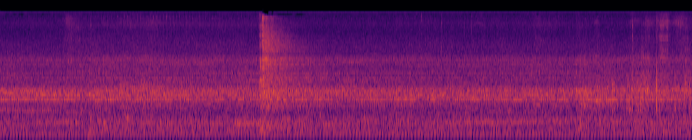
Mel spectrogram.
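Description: LPG forklift engine idling steadily with the truck standing still. A brief burst of noise comes about a third of the way in, and a sharp click right at the end.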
